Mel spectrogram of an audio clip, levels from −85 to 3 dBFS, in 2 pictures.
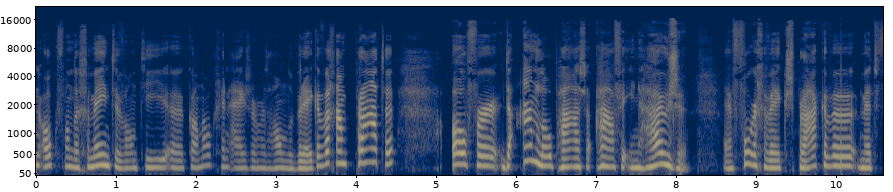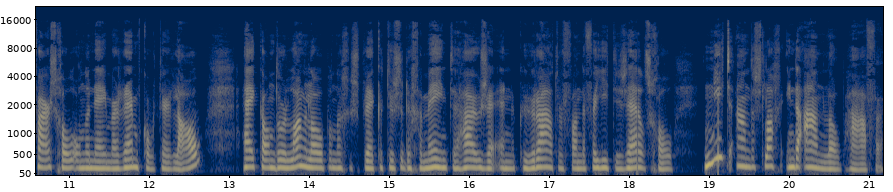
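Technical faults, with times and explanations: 5.03, 8.05, 10.06, 13.07 to 13.09, 18.10 and 19.11 s, gap between stream segments: hard-edged silent holes of about 6 to 28 ms fall on one-second segment boundaries, where mismatched timestamps leave spacing that the player fills with silence, briefly interrupting the sound without losing any.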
